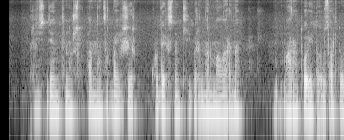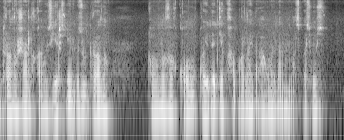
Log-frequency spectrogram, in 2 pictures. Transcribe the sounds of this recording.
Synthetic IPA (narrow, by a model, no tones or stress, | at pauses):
pɾe̞zid̪e̞nt̪ɪnʊɾsʊlˠt̪ɑnːɑzɑɾbɑjefʒɡeɾkʰo̞d̪e̞ksɪnɪŋkʲʰejbɪɾno̞ɾmɑlˠɑɾənɑ | mo̰ɾat̪ʰo̞ɾʲijd̪ə̰ʊ̰zɑ̰ɾt̪ut̪ʰuɾɑlˠəʒɑɾlˠəqːɑ̰wɵzɡʲe̞ɾɪst̪ḛŋɡʲɪzut̪ʰuɾɑ̰lˠə | qʰɑwlˠəʁəqʰo̞̰lˠqʰo̞̰jd̪əd̪e̞pχɑbɑɾlˠɑjd̪əɑʁwo̞̰ɾd̪ɑ̰nəɴbɑspɑsɵz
